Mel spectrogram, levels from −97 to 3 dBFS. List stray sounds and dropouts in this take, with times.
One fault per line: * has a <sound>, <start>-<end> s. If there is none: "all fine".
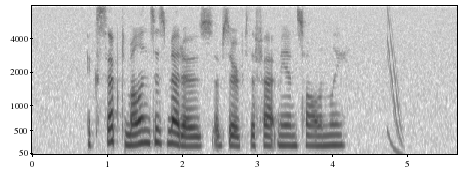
* has a chirp, 4.7-5.0 s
